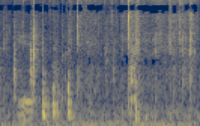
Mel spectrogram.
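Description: Bubble wrap and a plastic tumbler being handled: a few scattered light crinkles and clicks, with a brief murmur of voice.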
